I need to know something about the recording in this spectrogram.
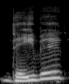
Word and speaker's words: D4VD: I think the singer's name is pronounced David. Yeah. But it's spelled David D4VD.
